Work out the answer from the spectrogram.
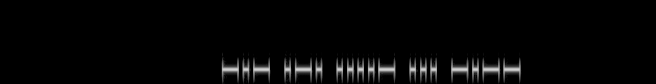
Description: Morse code, heard as a keyed tone, about 23 wpm, 700 Hz. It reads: KR4SY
